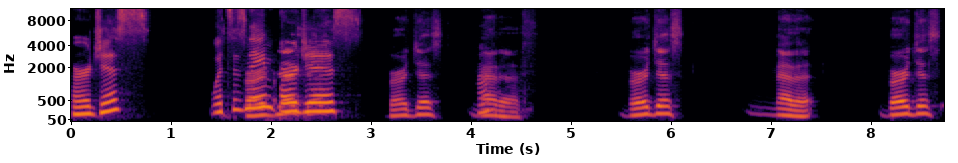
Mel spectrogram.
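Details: Real adult man with a longstanding speech impediment that persists into adulthood, with his tongue protruding and misplaced on the th sound and certain words still difficult; speech sound (articulation) disorder.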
